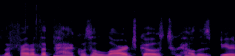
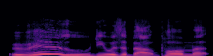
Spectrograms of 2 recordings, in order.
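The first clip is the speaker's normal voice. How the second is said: slow, high, loud impish scolding; Peeves, first take; 8 semitones higher, 6 dB louder, slower than usual. A narrator's reading. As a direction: drag out the taunt loudly as an imp. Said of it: "said Peeves".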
